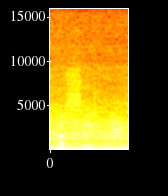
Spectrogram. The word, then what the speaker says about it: Cassis: Actually, it is written as C-A-S-I-S, but they pronounce it as Kasi.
